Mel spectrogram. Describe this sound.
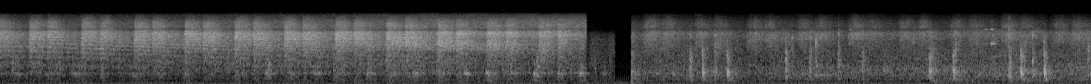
Hissing sound of an engine gets louder as it approaches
